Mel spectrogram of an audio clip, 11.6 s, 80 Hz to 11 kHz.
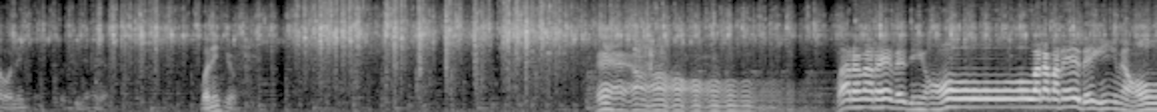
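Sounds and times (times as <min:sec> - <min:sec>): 
llama hoof rattle shaken: 0:00.0 - 0:11.5
speech: 0:02.0 - 0:02.5, 0:06.0 - 0:07.8, 0:08.4 - 0:11.5
wavering sustained voice: 0:05.9 - 0:11.5.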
